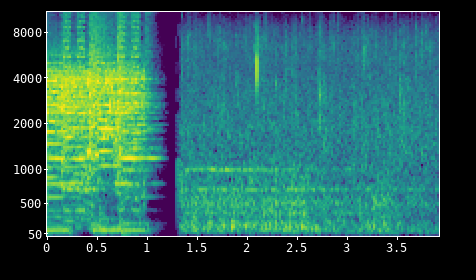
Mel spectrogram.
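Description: A short burst of music cuts to a moment of silence, then steady rain takes over, a dense, even hiss with soft patter and no voices.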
